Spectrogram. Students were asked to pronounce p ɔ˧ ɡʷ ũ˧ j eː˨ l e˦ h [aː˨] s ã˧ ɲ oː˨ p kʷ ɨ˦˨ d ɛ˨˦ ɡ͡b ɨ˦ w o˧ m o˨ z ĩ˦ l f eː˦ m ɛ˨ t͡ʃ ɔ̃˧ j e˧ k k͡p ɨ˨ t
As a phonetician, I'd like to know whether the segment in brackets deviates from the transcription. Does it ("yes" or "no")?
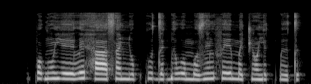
no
